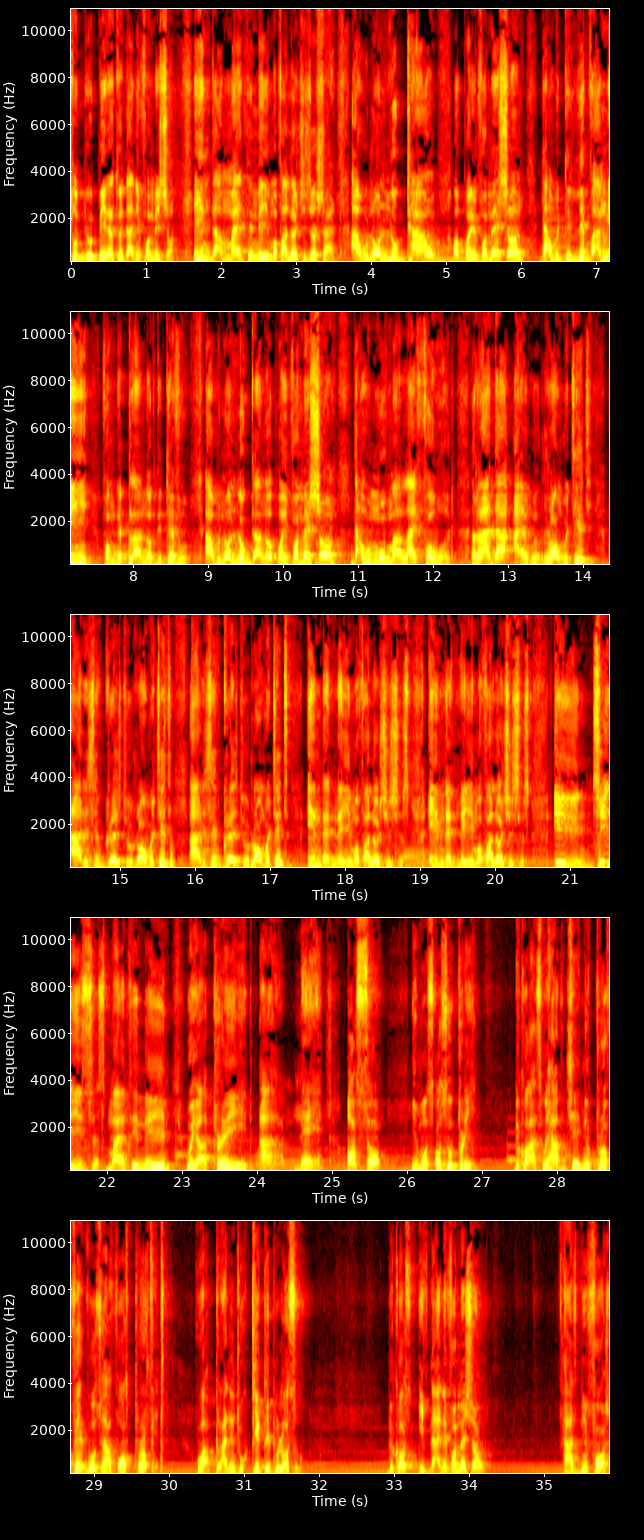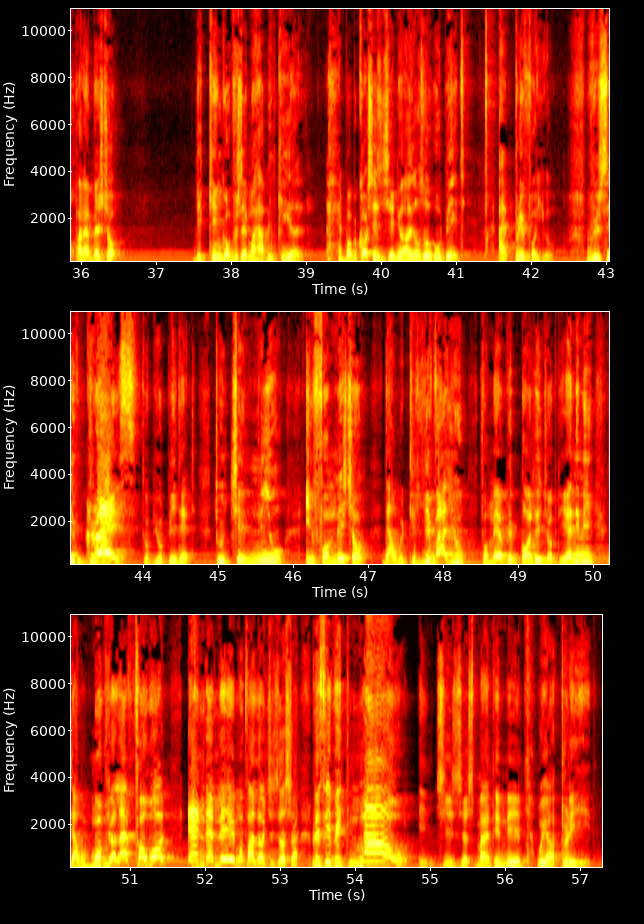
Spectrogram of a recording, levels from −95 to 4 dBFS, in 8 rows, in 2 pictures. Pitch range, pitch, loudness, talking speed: 135-220 Hz, 165 Hz, -18 LUFS, 185 wpm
